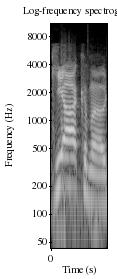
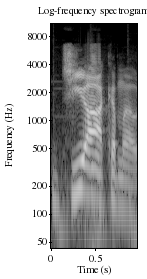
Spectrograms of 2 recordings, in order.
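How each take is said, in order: First: The name begins with a hard G sound. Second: The name begins with a J sound. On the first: The speaker calls it wrong. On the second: The speaker calls it right.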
